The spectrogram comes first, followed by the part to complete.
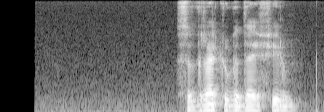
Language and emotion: Russian, neutral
